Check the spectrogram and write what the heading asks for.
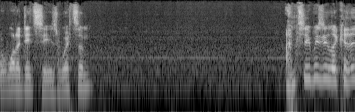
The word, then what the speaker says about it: Witham: Whittam's a very small town. It's a really weird pronunciation, Whittam. It's, you'd think it's pronounced Witham, W-I-T-H-A-M, but it's not. For some reason, it's pronounced Whittam.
